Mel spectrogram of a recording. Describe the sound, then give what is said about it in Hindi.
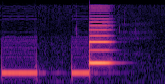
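A telephone line tone sounds as a caller's call drops: two steady, even beeps, then a brighter, higher tone that fades out. “Call drop हो गई।”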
